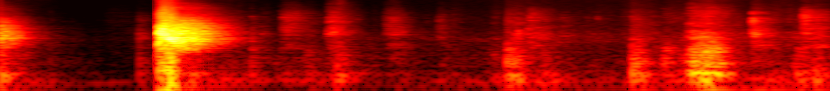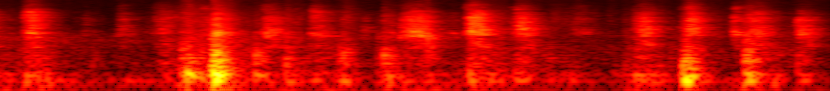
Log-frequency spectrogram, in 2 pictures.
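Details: An agitated female Staffordshire Bull Terrier, indoors, lets out one sharp, loud bark, then a string of short, gruff grunting and huffing noises in uneven bursts, a few each second at times.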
